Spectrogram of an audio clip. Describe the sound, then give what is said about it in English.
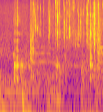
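Liquid pours and splashes into glasses, with a few short bright drips and clinks standing out over a steady low gurgle, no voices. “So and while we pouring up, I want y'all to know from the very first episode to like this episode right here.”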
